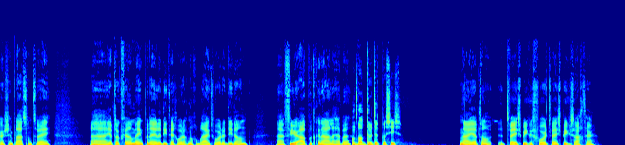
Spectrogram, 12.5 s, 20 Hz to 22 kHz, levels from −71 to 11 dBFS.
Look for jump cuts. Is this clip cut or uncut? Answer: uncut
